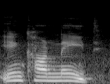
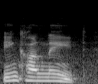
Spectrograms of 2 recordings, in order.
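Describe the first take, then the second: Both takes have the same delivery.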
